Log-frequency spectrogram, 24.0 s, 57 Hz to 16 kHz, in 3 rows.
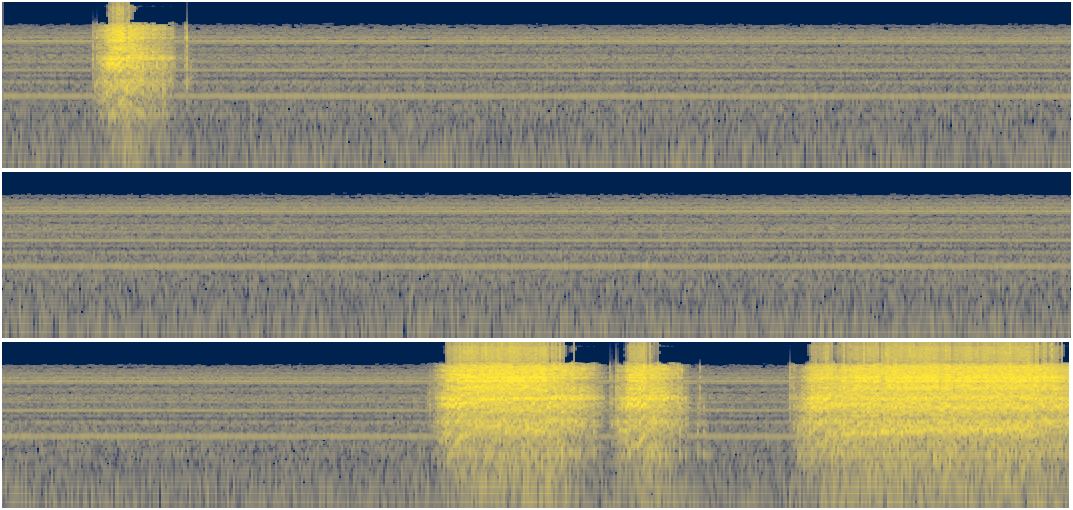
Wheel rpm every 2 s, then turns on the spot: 10, 0, 0, 0, 0, 0, 0, 0, 0, 40, 40, 160.
none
